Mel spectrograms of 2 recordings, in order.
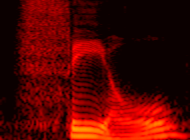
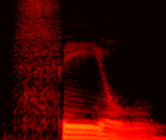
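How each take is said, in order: First: The final L is made with the tongue up. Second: The final L is replaced by rounded lips. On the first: "Instead of pronouncing the L" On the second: "the lips round and the tip of the tongue does not go up"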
